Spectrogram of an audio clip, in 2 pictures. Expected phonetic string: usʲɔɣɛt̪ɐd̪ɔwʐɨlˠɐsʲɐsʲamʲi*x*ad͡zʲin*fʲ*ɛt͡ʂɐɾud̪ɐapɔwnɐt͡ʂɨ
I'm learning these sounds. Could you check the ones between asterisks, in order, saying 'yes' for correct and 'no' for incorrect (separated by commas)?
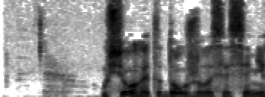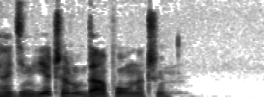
no, no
